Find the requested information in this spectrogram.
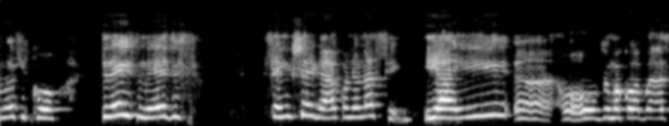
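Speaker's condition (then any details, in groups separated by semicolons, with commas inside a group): Cerebral palsy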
